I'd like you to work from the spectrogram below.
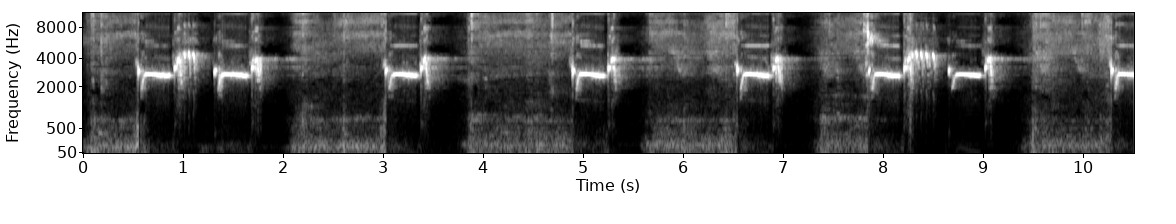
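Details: Prinia delivering loud whistled phrases, often paired, each a steady high tone ending with a rising flourish, spaced irregularly among stretches of low rumbling background noise.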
